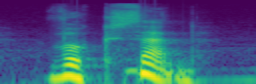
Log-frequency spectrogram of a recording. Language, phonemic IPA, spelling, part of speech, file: Swedish, /ˈvɵkˌsɛn/, vuxen, verb / adjective, Sv-vuxen.ogg
- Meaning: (verb) past participle of växa; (adjective) 1. adult (fully grown) 2. an adult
